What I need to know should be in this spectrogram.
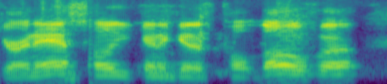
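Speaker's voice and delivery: mock annoyed, angry, scolding complaining tone. Retelling his wife scolding him while he drives, imitating an angry wife. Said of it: "My wife's all pissed off at me".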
